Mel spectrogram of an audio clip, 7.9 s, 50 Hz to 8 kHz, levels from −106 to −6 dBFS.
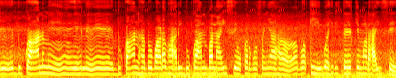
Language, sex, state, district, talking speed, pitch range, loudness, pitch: Chhattisgarhi, female, Chhattisgarh, Sarguja, 135 wpm, 215-225 Hz, -18 LUFS, 220 Hz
